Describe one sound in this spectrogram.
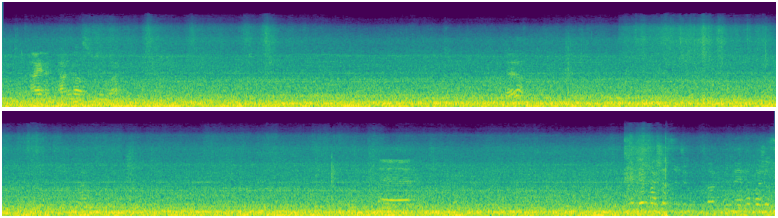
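Refrigerated display cases hum steadily with a low drone.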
